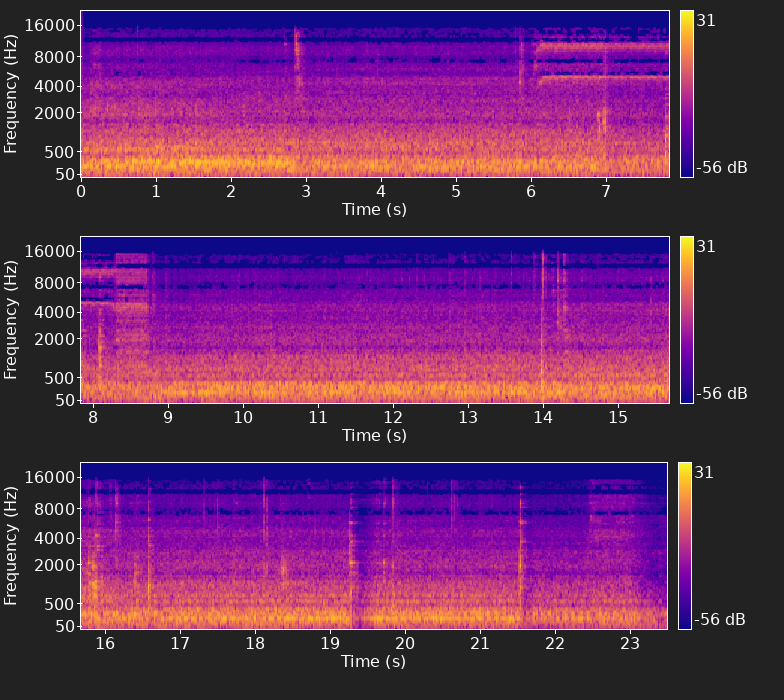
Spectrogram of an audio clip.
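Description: Steady machine drone with a low hum, with scattered sharp clicks and clinks over it.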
